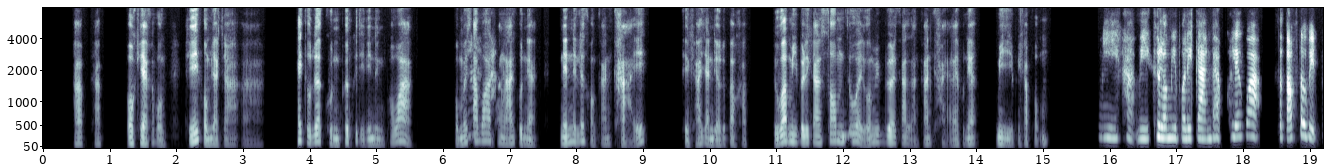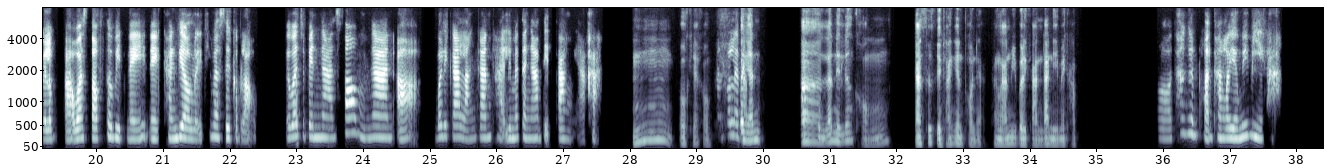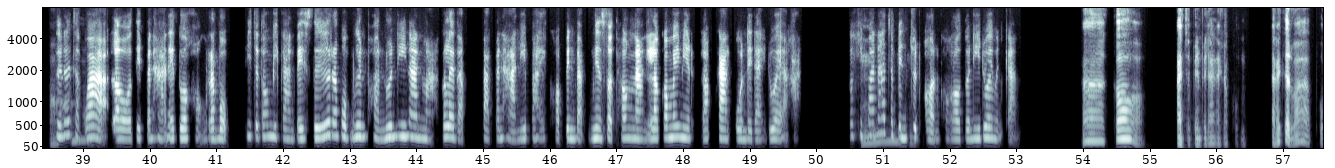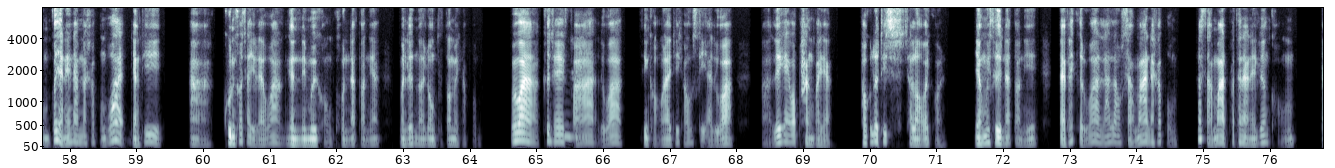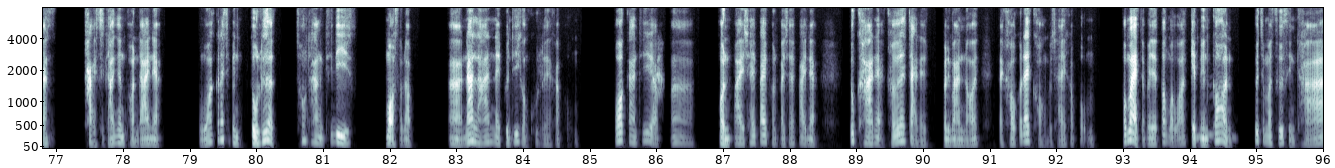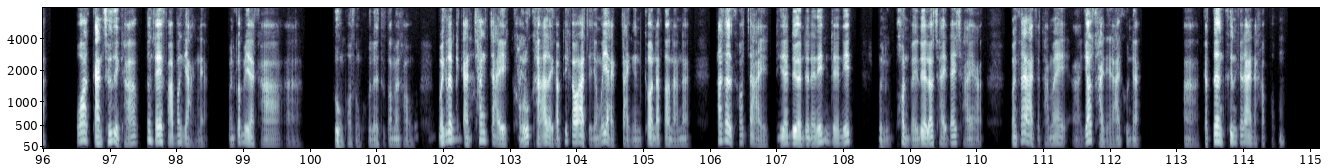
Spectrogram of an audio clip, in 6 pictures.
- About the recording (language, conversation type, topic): Thai, advice, ฉันจะรับมือกับความกลัวและความล้มเหลวได้อย่างไร
- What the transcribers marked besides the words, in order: in English: "สต็อปเซอร์วิซ"; in English: "วันสต็อปเซอร์วิซ"; other background noise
